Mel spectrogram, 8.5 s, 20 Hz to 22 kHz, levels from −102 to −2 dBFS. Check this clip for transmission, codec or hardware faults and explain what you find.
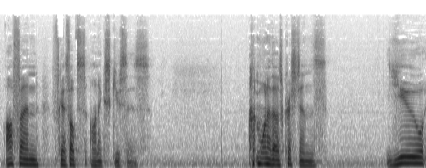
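Two stretches of frames out of order disrupt the speech, from 1.13 to 1.54 s, just before "on excuses", and from 3.06 to 3.44 s, right after "on excuses". In each, two neighbouring blocks of about 186 ms, which fits runs of four frames, were decoded in swapped order, so the halves play back to front. This produces a garbled flutter. Unlike a dropout or skip, nothing is missing and timing stays intact.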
